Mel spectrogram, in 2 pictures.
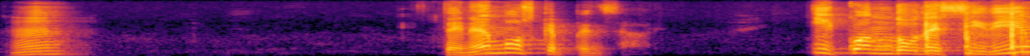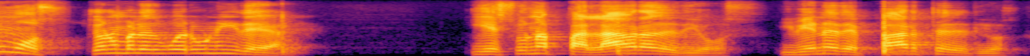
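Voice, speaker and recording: A middle-aged pastor preaches to his congregation, his voice sitting high for a man. He is emphatic and keeps asking the room rhetorical questions. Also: lively intonation, a little slow, pauses often, fairly bright tone.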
